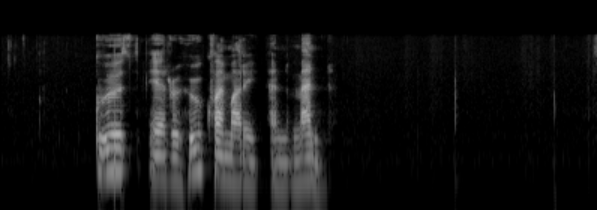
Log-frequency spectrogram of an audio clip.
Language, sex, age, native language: Icelandic, male, 30-39, Icelandic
